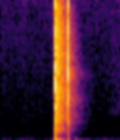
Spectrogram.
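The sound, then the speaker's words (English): A single loud, sharp hand clap for audio synchronization before a recording rings out on its own against near silence, followed a split second later by a fainter snap before it quickly dies away. “That clap, that synchronizing behind the scenes look.”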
